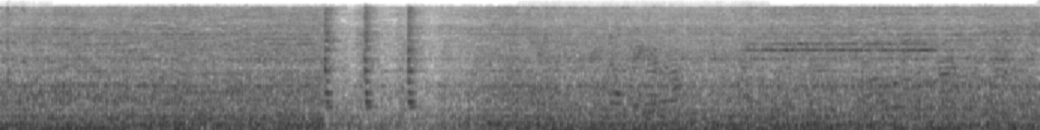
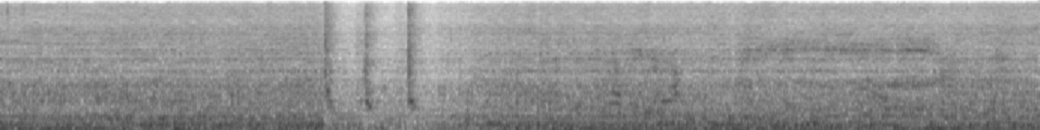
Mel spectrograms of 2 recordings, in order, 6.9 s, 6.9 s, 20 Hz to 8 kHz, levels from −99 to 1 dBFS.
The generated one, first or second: second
